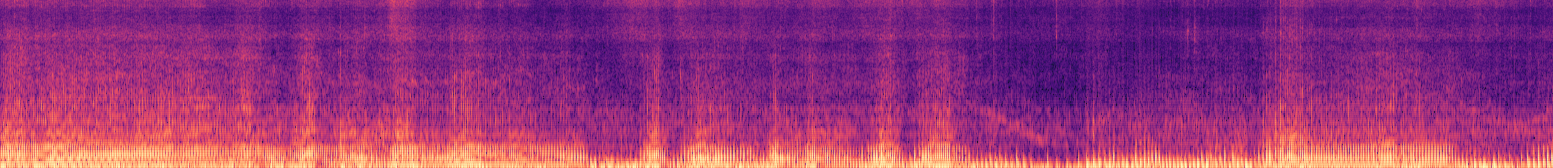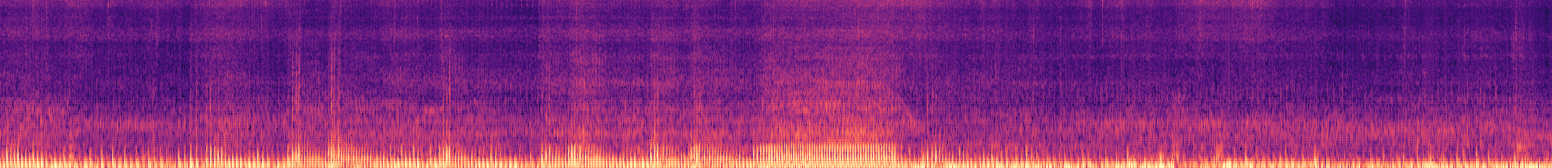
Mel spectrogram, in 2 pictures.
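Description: Dirt bike engine revving up and down repeatedly as it climbs and rides a grassy trail under load.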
